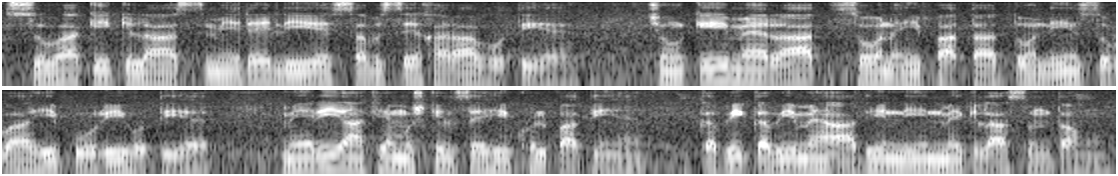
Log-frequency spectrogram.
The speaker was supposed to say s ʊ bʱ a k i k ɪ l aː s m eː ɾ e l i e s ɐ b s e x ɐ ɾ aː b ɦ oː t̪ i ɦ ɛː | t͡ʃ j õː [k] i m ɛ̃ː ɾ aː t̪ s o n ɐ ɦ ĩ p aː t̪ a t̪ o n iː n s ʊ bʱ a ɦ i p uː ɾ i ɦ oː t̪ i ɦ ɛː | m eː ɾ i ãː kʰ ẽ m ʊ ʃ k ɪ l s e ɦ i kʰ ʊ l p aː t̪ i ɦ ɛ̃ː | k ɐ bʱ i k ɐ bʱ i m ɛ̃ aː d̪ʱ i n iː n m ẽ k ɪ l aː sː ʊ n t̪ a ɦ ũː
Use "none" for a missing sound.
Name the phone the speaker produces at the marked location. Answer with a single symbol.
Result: k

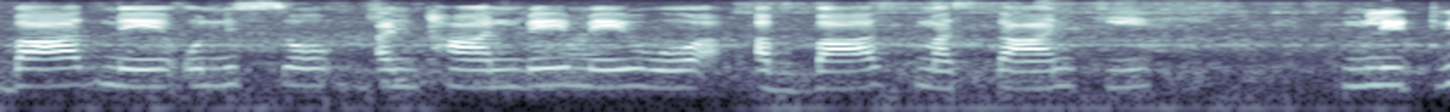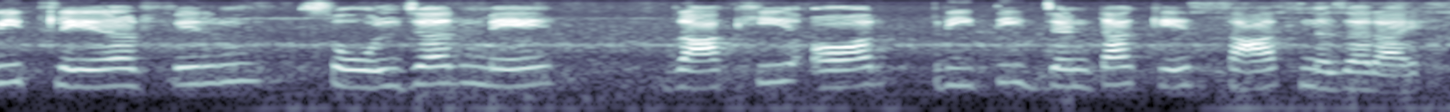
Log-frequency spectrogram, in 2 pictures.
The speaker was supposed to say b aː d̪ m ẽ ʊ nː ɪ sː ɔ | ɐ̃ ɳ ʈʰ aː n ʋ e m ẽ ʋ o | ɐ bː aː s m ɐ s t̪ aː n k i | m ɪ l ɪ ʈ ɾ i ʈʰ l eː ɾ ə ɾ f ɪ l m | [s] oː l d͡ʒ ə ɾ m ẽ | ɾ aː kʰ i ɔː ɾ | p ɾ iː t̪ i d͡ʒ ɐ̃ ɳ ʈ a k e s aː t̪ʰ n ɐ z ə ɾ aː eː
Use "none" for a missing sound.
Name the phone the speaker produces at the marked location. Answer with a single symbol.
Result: s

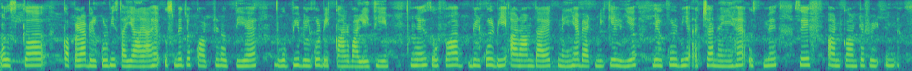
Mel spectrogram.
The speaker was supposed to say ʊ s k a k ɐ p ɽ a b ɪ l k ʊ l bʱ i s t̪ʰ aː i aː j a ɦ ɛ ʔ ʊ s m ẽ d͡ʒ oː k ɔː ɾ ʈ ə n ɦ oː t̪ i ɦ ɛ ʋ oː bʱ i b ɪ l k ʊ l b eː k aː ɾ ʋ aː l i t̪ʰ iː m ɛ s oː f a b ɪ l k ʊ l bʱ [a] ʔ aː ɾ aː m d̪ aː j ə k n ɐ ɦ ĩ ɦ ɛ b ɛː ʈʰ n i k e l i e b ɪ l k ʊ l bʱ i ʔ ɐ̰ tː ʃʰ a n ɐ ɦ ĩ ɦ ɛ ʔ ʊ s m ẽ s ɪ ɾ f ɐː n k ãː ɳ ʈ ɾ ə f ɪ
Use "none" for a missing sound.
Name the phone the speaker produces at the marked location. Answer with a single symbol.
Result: i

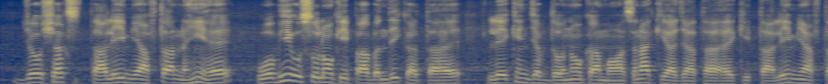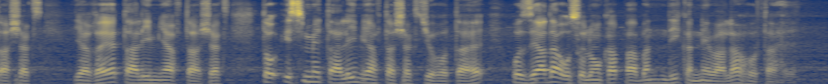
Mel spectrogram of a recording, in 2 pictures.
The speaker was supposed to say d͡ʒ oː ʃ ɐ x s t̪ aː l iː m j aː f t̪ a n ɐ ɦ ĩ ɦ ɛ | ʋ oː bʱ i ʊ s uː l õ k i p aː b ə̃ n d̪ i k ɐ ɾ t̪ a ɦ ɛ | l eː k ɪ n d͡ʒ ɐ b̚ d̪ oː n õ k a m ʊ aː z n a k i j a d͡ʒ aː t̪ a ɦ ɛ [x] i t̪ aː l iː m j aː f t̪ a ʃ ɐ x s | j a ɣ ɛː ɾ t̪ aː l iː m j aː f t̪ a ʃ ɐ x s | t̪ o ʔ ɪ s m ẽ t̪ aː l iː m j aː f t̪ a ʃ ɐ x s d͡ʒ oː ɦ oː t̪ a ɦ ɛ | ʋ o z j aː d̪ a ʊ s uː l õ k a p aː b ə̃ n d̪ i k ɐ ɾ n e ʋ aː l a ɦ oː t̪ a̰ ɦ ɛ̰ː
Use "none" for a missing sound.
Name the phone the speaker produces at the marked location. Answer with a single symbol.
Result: k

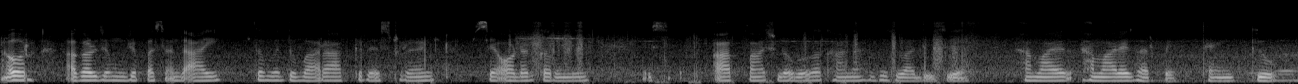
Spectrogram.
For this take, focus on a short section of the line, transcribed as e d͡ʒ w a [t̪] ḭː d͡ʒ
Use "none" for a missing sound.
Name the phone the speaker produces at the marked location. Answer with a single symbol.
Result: d̪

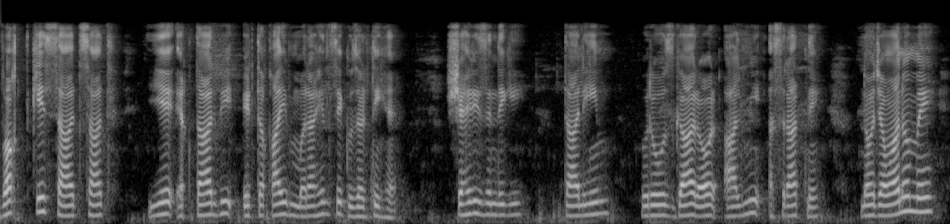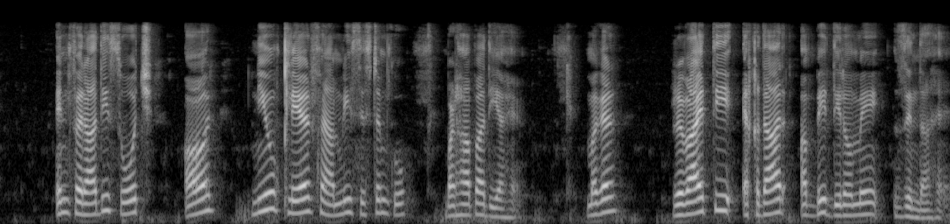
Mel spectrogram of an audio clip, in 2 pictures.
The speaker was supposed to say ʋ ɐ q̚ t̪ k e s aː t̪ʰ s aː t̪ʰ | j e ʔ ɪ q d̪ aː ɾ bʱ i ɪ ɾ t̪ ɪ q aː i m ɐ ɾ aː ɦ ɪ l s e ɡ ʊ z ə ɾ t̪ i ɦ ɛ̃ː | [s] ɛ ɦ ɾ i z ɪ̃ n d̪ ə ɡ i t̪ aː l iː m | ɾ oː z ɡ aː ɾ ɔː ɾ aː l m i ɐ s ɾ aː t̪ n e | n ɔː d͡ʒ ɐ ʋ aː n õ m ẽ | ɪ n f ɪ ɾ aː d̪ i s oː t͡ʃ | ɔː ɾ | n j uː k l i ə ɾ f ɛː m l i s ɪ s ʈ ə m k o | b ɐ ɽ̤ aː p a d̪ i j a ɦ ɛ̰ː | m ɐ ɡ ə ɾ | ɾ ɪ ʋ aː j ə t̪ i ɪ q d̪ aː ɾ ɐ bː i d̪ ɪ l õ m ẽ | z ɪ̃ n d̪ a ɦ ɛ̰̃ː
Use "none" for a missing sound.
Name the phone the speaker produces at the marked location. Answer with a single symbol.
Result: ʃ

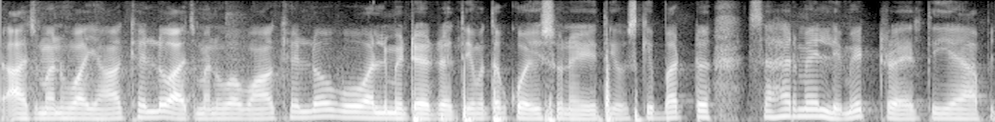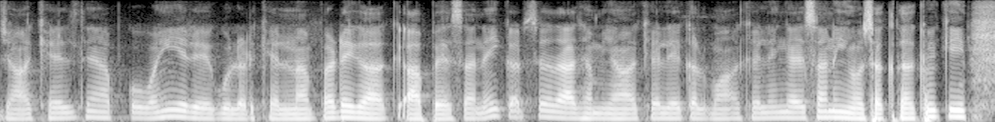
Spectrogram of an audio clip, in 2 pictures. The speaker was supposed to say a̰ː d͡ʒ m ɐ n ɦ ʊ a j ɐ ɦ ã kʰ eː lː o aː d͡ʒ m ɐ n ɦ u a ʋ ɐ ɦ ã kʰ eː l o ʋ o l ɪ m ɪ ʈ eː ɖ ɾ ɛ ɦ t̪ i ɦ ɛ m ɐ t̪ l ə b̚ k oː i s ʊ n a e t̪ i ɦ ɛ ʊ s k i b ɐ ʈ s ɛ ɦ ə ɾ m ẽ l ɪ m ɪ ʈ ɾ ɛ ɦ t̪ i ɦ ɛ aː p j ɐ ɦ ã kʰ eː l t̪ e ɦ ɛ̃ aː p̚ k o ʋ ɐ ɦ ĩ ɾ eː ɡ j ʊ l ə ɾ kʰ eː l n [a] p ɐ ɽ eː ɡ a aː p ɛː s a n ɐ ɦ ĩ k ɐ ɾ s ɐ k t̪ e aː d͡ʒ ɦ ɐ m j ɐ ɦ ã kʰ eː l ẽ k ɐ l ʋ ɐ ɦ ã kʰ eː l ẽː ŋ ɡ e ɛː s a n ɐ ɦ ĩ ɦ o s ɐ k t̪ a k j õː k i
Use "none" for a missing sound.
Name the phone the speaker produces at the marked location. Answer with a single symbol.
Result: a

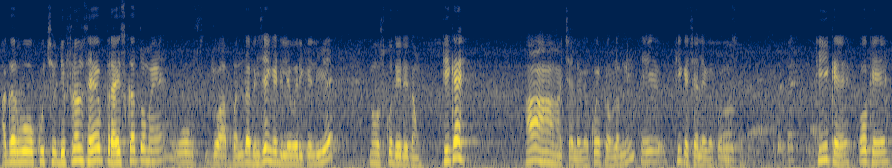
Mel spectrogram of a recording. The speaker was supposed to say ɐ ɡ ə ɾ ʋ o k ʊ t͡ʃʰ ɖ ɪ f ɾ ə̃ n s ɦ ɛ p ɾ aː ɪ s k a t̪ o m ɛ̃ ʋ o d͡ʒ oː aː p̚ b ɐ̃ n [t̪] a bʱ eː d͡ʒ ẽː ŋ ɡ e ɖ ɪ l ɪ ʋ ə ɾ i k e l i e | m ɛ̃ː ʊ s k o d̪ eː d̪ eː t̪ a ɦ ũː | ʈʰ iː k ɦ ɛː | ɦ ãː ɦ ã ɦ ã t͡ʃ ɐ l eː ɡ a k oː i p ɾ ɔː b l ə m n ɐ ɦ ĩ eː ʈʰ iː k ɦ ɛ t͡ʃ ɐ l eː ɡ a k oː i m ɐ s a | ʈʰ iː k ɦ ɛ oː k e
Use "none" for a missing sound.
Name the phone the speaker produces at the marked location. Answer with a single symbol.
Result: d̪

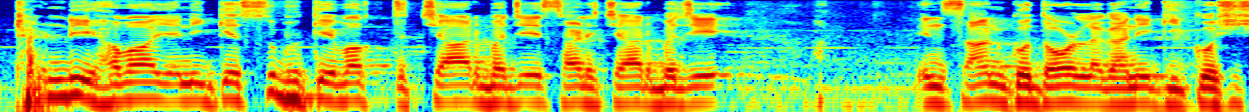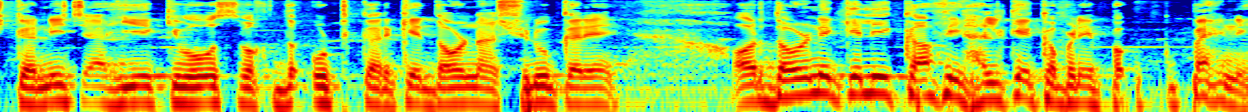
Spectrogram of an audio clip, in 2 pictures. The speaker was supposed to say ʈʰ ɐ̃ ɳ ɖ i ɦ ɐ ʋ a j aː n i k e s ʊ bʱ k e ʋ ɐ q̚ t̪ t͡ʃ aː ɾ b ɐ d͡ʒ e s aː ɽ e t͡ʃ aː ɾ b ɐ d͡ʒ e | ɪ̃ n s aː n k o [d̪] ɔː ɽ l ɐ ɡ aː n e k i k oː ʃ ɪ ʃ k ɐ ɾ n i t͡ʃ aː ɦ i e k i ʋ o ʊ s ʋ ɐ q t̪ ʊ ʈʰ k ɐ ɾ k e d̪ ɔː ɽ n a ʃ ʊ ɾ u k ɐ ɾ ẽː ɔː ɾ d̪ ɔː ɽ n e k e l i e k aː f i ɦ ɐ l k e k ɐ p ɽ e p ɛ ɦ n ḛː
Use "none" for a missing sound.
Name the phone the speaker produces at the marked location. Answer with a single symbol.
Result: d̪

